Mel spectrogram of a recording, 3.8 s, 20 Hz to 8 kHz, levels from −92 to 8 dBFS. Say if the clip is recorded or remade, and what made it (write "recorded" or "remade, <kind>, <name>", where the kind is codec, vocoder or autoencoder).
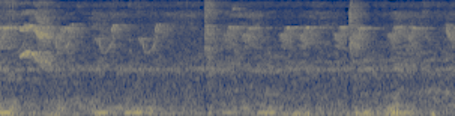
recorded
